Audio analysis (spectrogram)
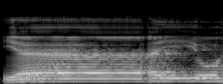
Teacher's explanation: ഇതിലുള്ള ദീർഘം മദ് മുൻഫസിൽ ജായിസ് എന്ന ദീർഘമാണ്. 4 or 5 ഹറക്കത്തിൻ്റെ അളവിൽ അലിഫിനെ ദീർഘിപ്പിക്കേണ്ടതാണ്.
